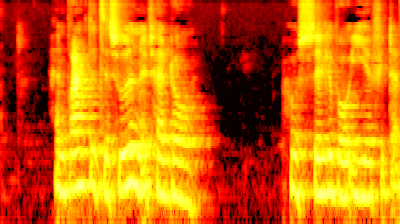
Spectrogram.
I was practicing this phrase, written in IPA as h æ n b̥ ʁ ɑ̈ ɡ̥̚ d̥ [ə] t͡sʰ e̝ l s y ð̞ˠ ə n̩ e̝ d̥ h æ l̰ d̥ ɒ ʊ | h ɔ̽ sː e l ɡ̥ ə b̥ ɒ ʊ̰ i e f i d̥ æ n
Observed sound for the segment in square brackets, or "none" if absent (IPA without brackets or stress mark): ə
